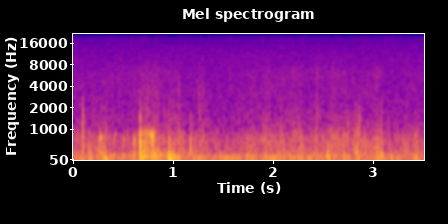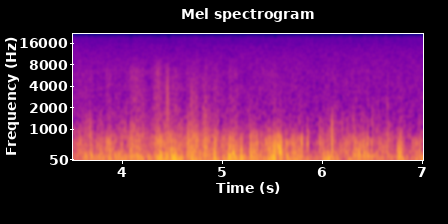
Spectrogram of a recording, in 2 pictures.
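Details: Bowel sounds while digesting a bean and cheese burrito, about 10–15 minutes after eating: continuous low gurgling and rumbling with irregular louder bubbling bursts; ordinary stomach growling during digestion.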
